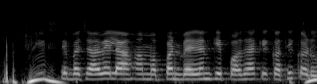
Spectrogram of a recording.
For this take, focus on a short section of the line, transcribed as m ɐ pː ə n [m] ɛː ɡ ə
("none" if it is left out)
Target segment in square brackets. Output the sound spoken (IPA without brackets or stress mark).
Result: b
